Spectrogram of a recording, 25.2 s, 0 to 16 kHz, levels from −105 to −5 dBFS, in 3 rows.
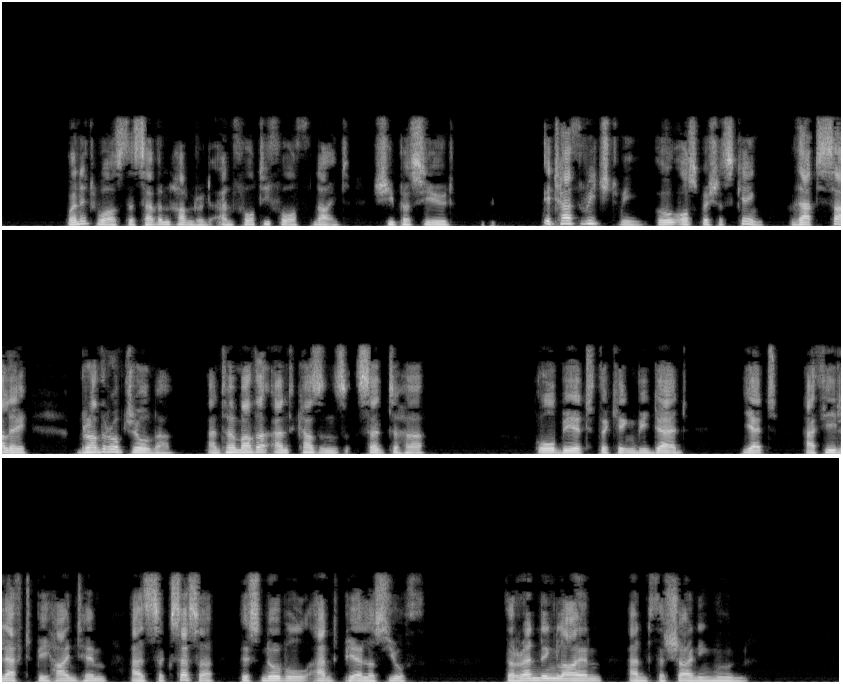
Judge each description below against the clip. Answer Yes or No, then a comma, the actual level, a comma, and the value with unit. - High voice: No, low, 135 Hz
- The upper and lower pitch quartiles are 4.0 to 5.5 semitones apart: No, average, 2.8 semitones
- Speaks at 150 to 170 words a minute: No, slow, 135 wpm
